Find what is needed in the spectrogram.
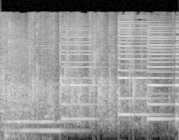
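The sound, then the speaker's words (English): At a stand-up comedy show at the UCB, audience applause for the host rushes steadily beneath loud music with sustained, held tones, the clapping forming a dense, hissing wash that never lets up across the short stretch. “Please clap yourself and please put your hands together for your host,”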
